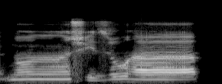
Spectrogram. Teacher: نون پیش نون، شین زیر شی، نون شی، زا پیش زو، نون شی زو، ہا الف زبر ہا، نون شیزوہا، اخفا ہے اور لاسٹ میں الف مدہ ہے، کھینچیں گے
